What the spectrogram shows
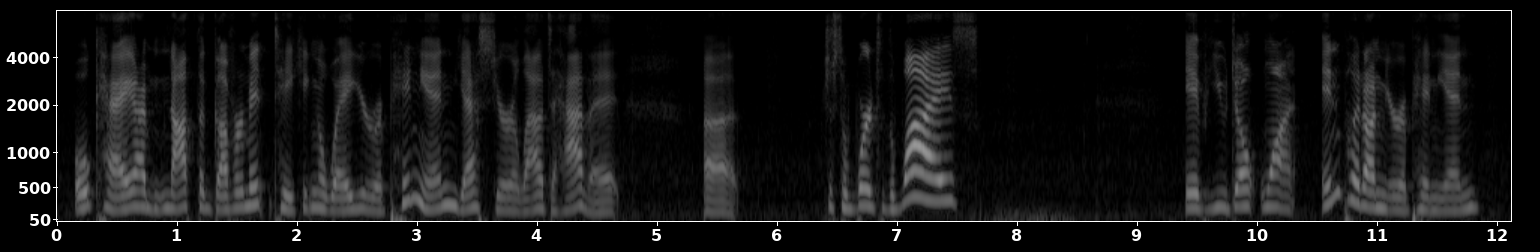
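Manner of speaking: normal talking voice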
